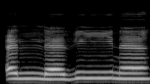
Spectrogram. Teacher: لام پہ تشدید ہے، شد ہے، تو اس کو آپ نے زیادہ ہی ہولڈ نہیں کر دینا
